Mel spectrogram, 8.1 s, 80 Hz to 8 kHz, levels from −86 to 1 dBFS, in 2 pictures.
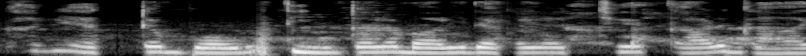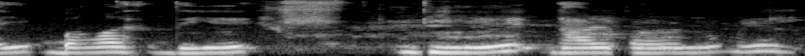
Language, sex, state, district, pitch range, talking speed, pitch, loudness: Bengali, female, West Bengal, Kolkata, 215-240 Hz, 110 wpm, 225 Hz, -17 LUFS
